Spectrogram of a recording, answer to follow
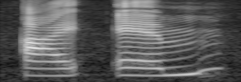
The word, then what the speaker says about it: Naim: It's pronounced Nai''im.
